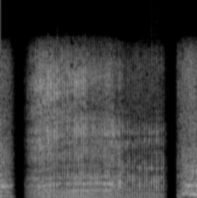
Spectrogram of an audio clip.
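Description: A tiger gives one deep, rasping roar of about two seconds that breaks into rapid throaty pulses as it fades, with a brief hard cut at each end.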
